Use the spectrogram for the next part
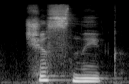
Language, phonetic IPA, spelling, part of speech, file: Ukrainian, [t͡ʃɐsˈnɪk], часник, noun, Uk-часник.ogg
- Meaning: garlic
